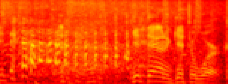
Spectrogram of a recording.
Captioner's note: Chanel and audience laughing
